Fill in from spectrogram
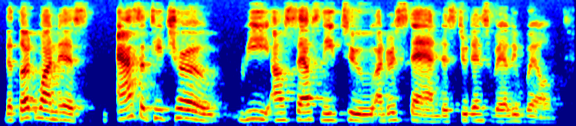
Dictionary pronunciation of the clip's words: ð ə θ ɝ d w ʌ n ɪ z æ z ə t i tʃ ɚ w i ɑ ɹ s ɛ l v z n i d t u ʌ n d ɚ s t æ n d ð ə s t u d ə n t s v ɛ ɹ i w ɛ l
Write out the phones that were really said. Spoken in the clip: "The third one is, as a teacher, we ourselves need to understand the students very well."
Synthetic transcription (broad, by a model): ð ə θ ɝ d w ʌ n ɪ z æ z ə t i tʃ ɚ w i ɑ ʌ s ɛ l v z n i d t u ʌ n d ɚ s t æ n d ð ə s t u d ə n t s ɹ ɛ l i w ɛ l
